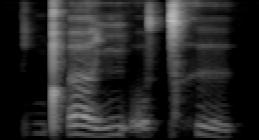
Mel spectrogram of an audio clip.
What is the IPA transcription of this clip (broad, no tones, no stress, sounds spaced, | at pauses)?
ǃʼ ɐ ɲ o̰ ǀʰ ɨ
